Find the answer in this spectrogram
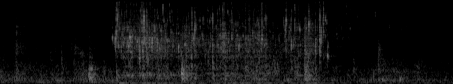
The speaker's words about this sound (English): Now listen. Put some water in the kettle.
